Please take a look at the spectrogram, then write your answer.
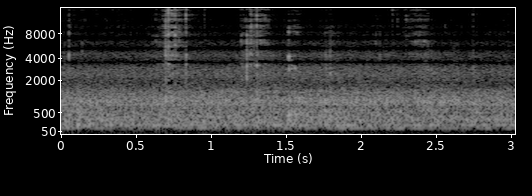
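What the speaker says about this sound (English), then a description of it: "chew it one or two times" Raw garlic clove being chewed, a few crunchy bites over steady background noise, close and moderately faint, with no talk.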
